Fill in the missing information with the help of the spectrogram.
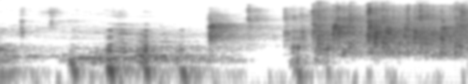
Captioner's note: laughter; applause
